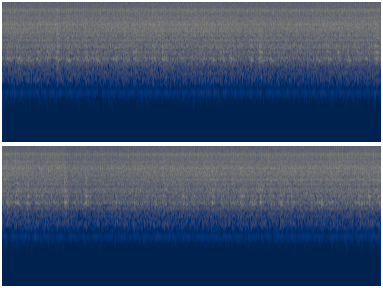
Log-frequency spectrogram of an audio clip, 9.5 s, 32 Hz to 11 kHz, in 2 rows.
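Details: 2005 Honda Odyssey, 268,167 km: idle with steady hiss and faint irregular light ticks and chirps; worn water pump bearing, cured by replacing water pump, thermostat, thermo switch and coolant.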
